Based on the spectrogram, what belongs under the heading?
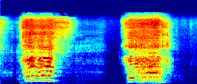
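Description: Someone blows their nose twice, each a loud, rough, honking blast lasting under a second, separated by a short pause.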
